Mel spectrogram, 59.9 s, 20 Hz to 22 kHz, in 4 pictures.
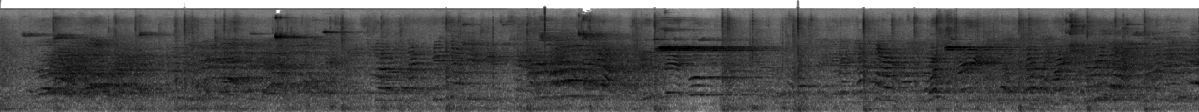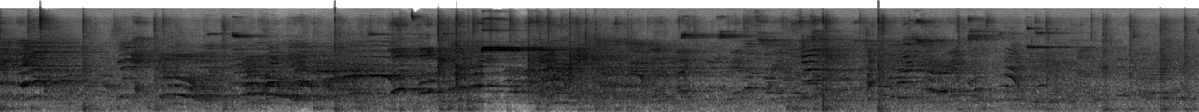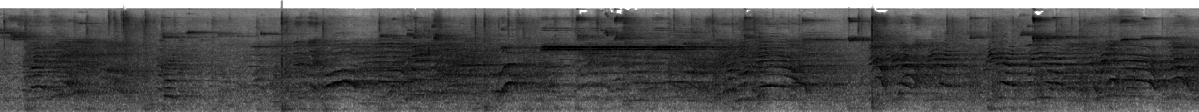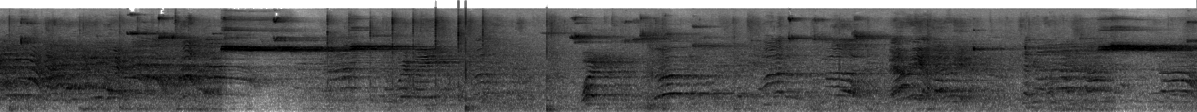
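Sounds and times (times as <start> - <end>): voices echoing in hall: 0.0 - 59.9.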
